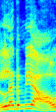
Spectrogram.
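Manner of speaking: put-on Italian accent. Repeating a phrase from the conversation, in an Italian accent. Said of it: "I want to say it in an Italian accent".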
